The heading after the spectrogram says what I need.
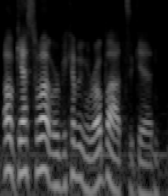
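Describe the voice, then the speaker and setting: A man co-hosting a gaming video, chatting casually during co-op play, excitable and quick to laugh and shout. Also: medium pitch, faint music behind. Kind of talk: casual co-op gameplay banter.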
